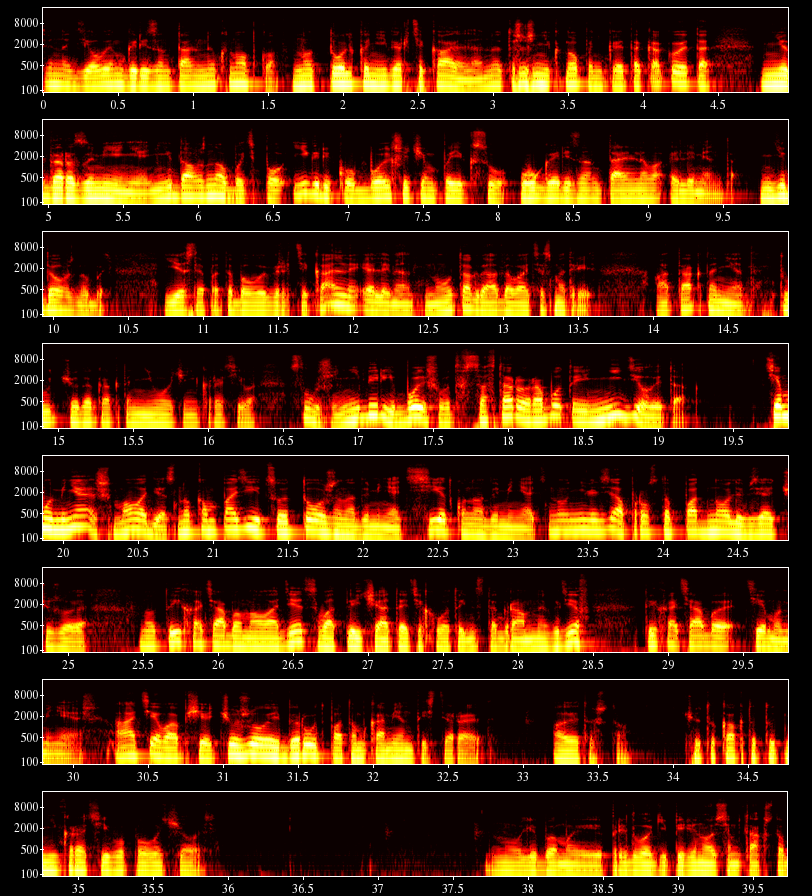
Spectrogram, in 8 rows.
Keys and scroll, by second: 1.5 super+z, 5.1 super+z, 12.0 super+z, 14.1 alt+l, 14.4 alt+shift+p, 16.3 super+z, 23.2 shift+p, 24.9 super+z, 33.3 shift+p, 36.7 super+z.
